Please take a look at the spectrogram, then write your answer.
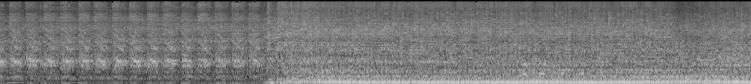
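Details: Toyota 2F engine after year-long full rebuild, new starter and carb, after earlier flooding: starter cranks under three seconds, then it fires and settles into a steady, even idle; normal first start.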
